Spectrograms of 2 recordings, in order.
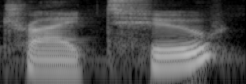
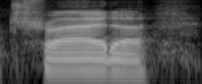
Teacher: more try to so that t in 2 is typically become like a fast d sound because it's surrounded by vowels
